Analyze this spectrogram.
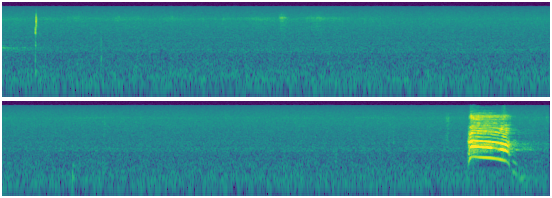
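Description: Quiet background hiss fills most of the recording before a chacma baboon gives one abrupt, loud call. The call is harsh and rich in overtones, bending briefly in pitch and lasting about a second.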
